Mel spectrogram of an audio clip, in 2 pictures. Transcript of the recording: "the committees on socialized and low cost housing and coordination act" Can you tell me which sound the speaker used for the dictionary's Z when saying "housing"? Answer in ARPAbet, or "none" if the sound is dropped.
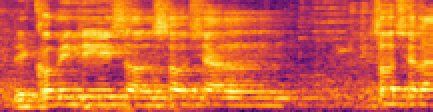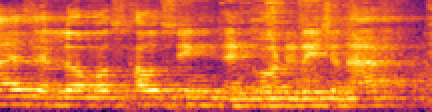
S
